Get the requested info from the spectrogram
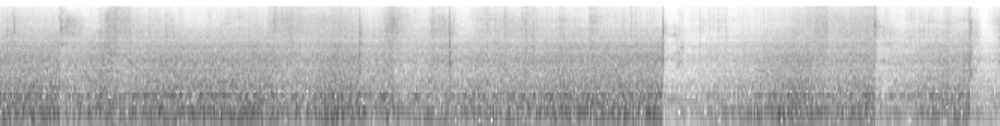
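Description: Chrysanthemum greens sizzling in a hot wok of oil and sauce while being tossed with metal tongs, with clicks and scrapes of the tongs against the pan over a steady hum. The level drops sharply about two-thirds of the way through.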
